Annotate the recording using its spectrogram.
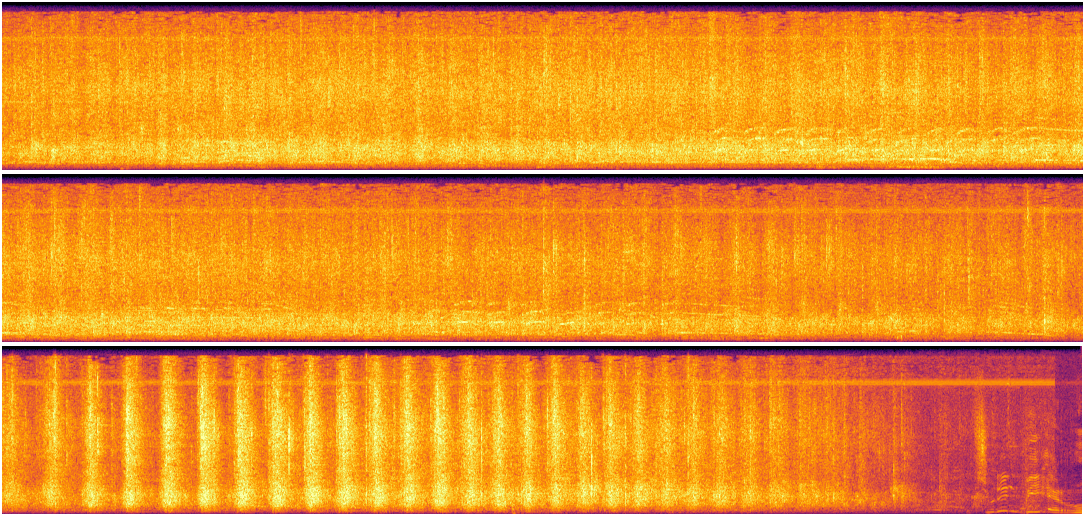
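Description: A large crowd of people applauding. About two-thirds of the way in, the clapping falls into a steady unison rhythm of roughly two claps a second.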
